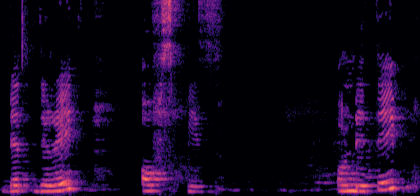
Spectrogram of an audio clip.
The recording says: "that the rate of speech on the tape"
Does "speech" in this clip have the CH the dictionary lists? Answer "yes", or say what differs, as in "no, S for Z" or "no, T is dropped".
no, S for CH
